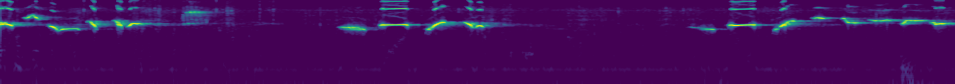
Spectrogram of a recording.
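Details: Singing oriental magpie-robin, a favourite contest bird in Indonesia, delivering loud varied phrases of clear whistles, downslurred notes and sharp high chips in three bursts separated by short pauses.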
